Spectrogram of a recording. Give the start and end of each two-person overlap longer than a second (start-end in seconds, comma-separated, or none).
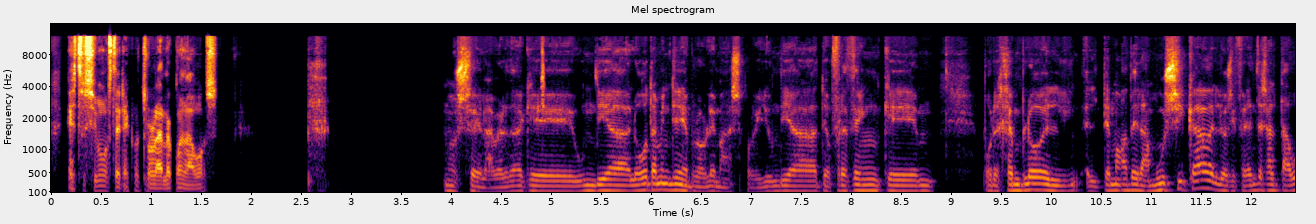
none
